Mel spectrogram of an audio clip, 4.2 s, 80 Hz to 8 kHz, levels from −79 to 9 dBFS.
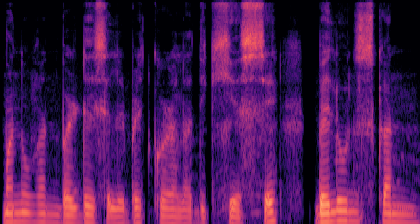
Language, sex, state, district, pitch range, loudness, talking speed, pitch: Nagamese, male, Nagaland, Kohima, 100-115 Hz, -18 LUFS, 140 wpm, 105 Hz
